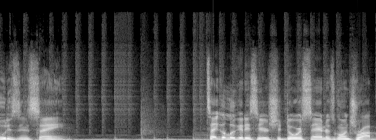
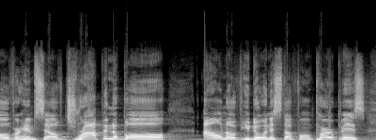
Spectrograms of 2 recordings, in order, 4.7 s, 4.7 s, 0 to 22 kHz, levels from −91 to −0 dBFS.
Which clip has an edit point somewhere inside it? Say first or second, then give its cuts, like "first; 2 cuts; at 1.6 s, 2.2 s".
first; 2 cuts; at 0.9 s, 2.5 s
